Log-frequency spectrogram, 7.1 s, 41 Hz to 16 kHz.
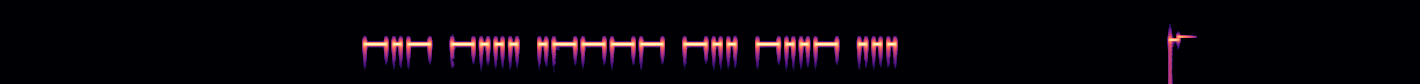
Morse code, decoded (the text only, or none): KB1DXS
